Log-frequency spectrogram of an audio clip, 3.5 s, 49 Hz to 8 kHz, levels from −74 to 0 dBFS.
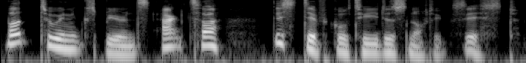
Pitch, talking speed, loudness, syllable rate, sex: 140 Hz, 170 wpm, -20 LUFS, 6.0 syllables/s, male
